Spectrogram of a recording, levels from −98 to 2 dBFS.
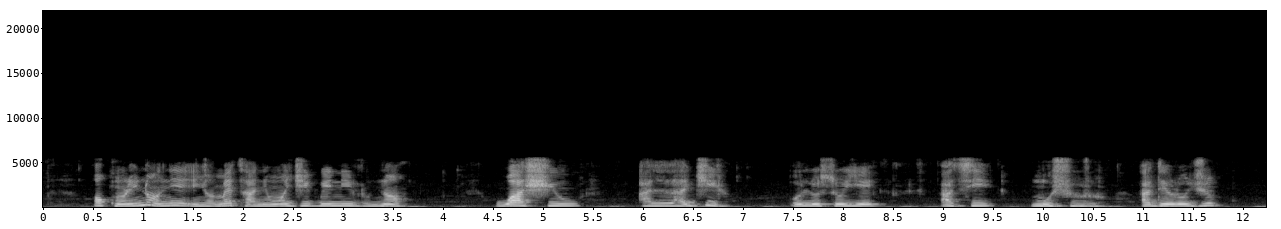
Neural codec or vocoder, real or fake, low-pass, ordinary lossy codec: none; real; 5.4 kHz; none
